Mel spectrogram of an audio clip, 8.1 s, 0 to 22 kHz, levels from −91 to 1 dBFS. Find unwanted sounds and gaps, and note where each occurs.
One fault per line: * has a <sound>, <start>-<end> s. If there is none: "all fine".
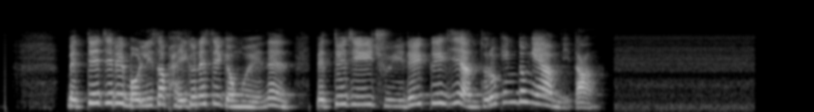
all fine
